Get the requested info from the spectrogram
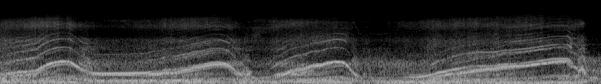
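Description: Racing quadcopter's iFlight XING 2207 2450 kV brushless motors and propellers whining, the pitch swelling and falling with the throttle four times. The last swell is a long, slow climb that cuts off just before the end, all over a steady low rumble.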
